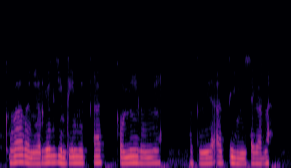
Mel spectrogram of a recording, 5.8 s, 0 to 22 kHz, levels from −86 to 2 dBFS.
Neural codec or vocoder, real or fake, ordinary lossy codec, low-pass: codec, 16 kHz, 4 kbps, X-Codec, HuBERT features, trained on general audio; fake; none; 5.4 kHz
